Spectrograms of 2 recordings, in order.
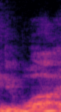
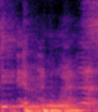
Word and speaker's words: Du Bois: and so I made that joke because I wanted to say Du Bois in a funny way, and then someone, a white man, came after me after a set and was like, "Did you know that it's actually pronounced Du Bois?"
